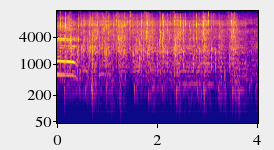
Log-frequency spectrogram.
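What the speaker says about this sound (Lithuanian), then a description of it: "Pasveikinkime juos plojimais" A crowd at a town parade in Ariogala claps steadily for marching participants, a dense, close, continuous patter of many hands with some voices mixed in.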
